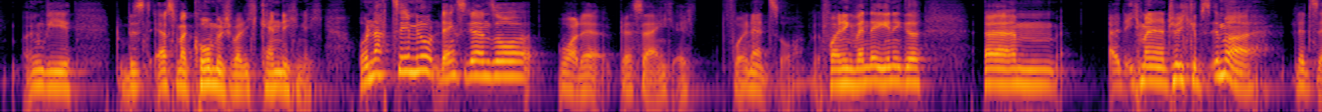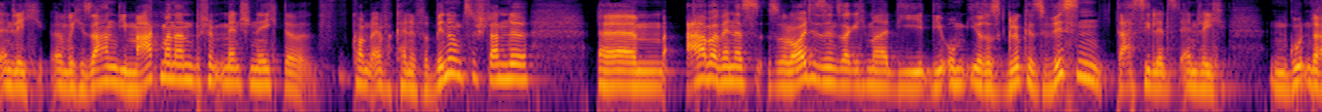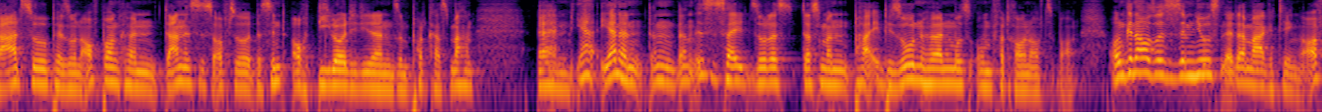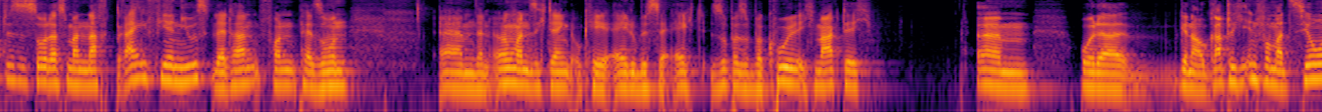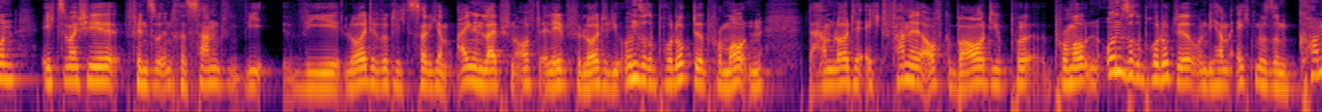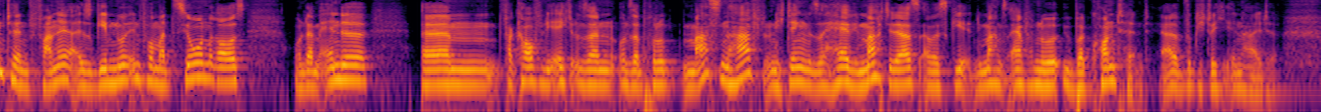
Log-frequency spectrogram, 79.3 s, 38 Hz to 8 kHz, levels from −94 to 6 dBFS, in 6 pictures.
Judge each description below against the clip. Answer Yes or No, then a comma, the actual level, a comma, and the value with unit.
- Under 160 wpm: No, average, 185 wpm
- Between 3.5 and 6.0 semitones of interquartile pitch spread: Yes, average, 3.8 semitones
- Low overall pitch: No, medium, 145 Hz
